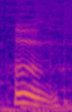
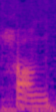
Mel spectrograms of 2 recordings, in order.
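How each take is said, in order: First: The vowel in the name is long. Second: The vowel in the name is short. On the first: The speaker calls it right. "That U is long and not short" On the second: The speaker calls it wrong. "I don't think it's pronounced Hung"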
